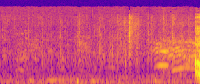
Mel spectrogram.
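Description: Quiet open-air background with a low steady rumble and faint distant voices, and one faint thud about halfway through: a beach soccer ball struck from the penalty spot.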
